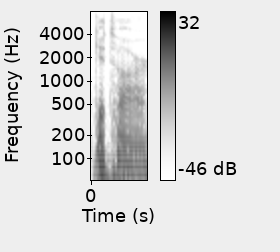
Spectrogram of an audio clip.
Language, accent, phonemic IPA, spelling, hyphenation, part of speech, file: English, US, /ɡɪˈtɑɹ/, guitar, gui‧tar, noun / verb, En-us-guitar.ogg
- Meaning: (noun) A stringed musical instrument, of European origin, usually with a fretted fingerboard and six strings, played with the fingers or a plectrum (guitar pick)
